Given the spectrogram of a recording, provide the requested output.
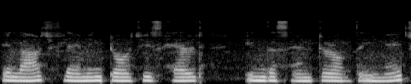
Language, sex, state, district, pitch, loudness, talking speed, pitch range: English, female, Arunachal Pradesh, Lower Dibang Valley, 175 Hz, -15 LUFS, 175 wpm, 170-180 Hz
